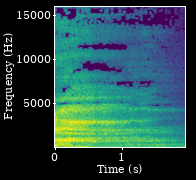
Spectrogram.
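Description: A single long, deep exhale of breath, fairly loud, a breathy rushing that gradually fades over about two seconds, with no talking.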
